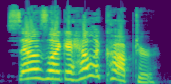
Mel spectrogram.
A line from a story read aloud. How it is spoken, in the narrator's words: Grandpa yelled back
